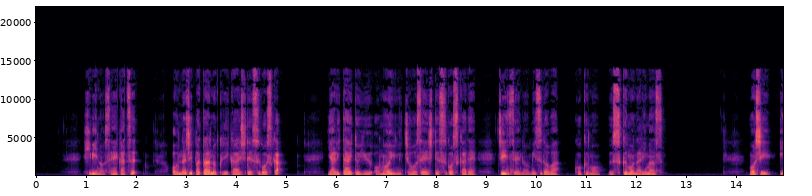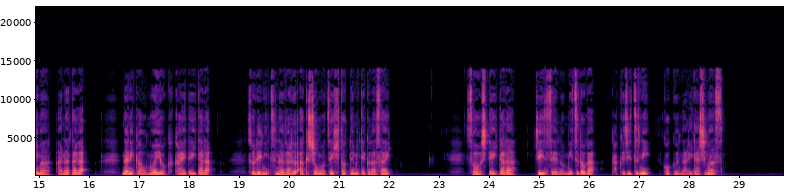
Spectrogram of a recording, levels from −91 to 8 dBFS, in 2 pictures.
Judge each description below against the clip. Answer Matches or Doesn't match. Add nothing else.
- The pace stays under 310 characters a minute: Matches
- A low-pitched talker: Doesn't match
